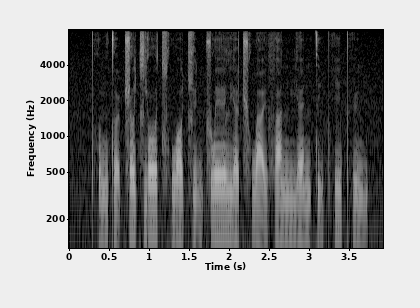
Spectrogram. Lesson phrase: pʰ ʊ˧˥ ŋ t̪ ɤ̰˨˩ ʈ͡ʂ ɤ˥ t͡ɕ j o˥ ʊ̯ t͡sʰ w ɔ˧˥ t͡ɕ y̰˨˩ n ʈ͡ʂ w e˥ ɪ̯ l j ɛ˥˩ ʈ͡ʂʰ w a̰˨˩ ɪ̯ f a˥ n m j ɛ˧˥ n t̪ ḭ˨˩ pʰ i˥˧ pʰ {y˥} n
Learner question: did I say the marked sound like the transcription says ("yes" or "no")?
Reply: no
